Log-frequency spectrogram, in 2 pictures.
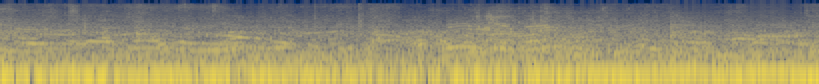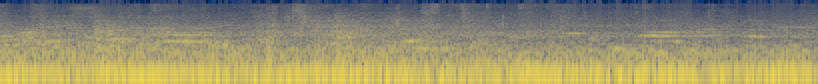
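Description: Several women chatter nearby, with many overlapping voices.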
